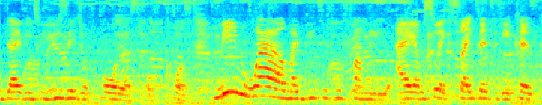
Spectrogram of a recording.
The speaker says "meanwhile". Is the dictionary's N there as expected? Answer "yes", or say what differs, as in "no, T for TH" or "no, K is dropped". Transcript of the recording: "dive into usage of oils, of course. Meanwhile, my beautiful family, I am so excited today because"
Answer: yes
